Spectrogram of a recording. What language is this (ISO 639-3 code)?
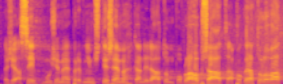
ces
